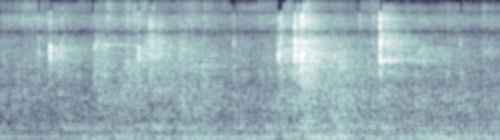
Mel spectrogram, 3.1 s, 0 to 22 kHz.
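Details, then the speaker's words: Newly installed Chamberlain 248739 belt-drive opener after belt tightened slightly (possibly too much): smooth even low motor hum, no grinding or knocking; motor sounds good, normal operation. "Might be a little too much, but we'll see. I might back it off. But the motor sounds good."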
